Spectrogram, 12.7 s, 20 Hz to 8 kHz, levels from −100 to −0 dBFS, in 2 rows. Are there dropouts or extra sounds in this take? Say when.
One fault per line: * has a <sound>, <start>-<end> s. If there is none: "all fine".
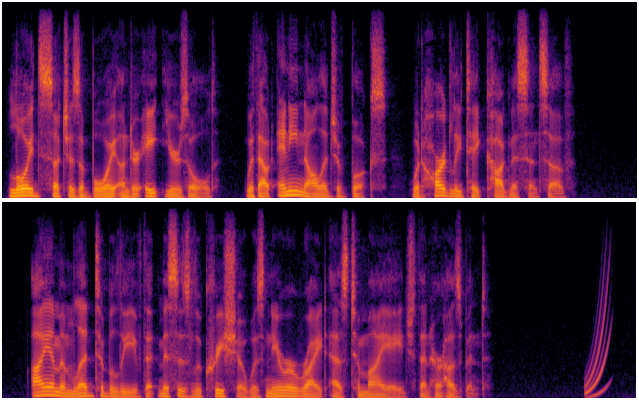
* has a chirp, 12.2-12.5 s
